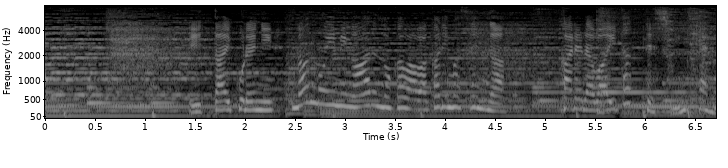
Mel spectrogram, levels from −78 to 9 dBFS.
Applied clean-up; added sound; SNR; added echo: none; Harp; 10 dB; none.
